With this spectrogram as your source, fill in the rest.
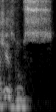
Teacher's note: metaplasmo que é um fenômeno metaplasmo transposição ouve uma diast eh o acento tônico né ele se desloca para a sílaba posterior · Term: diástole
